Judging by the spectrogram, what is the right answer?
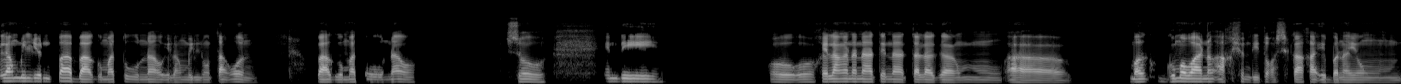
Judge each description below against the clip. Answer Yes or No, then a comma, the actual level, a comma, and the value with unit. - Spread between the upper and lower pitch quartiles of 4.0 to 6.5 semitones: No, average, 2.9 semitones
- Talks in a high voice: No, low, 115 Hz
